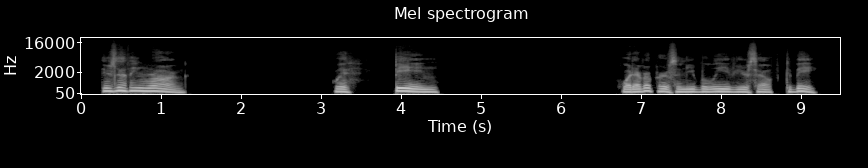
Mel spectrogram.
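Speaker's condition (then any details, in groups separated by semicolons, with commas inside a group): Cerebral palsy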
